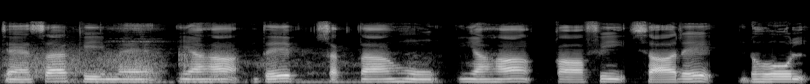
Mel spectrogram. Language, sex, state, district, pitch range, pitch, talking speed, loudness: Hindi, male, Madhya Pradesh, Bhopal, 115-125 Hz, 120 Hz, 80 wpm, -17 LUFS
